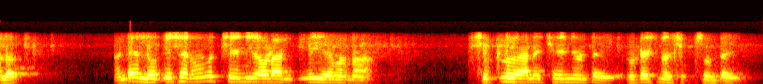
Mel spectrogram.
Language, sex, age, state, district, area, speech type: Telugu, male, 18-30, Telangana, Jangaon, rural, conversation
